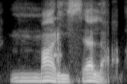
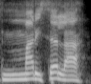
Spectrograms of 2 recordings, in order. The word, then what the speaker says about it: Marisela: I have to pronounce her name Marisela. Yes. Marisela. Because when I first interviewed her at the very first time that I interviewed her, her mom was like, "It's Marisela."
